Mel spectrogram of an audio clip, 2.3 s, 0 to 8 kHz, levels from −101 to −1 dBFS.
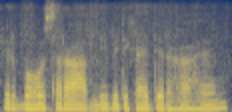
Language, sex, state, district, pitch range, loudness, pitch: Hindi, male, Arunachal Pradesh, Papum Pare, 110-115 Hz, -18 LUFS, 110 Hz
